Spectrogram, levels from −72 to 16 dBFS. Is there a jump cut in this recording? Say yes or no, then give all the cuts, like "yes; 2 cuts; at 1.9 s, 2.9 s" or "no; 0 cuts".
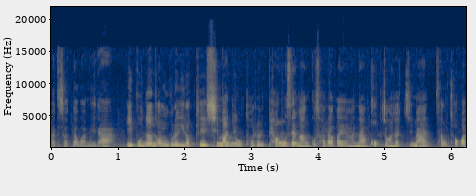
yes; 1 cut; at 1.0 s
